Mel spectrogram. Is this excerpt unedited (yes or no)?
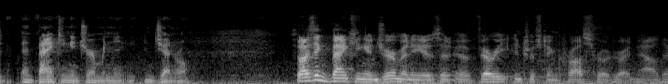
no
